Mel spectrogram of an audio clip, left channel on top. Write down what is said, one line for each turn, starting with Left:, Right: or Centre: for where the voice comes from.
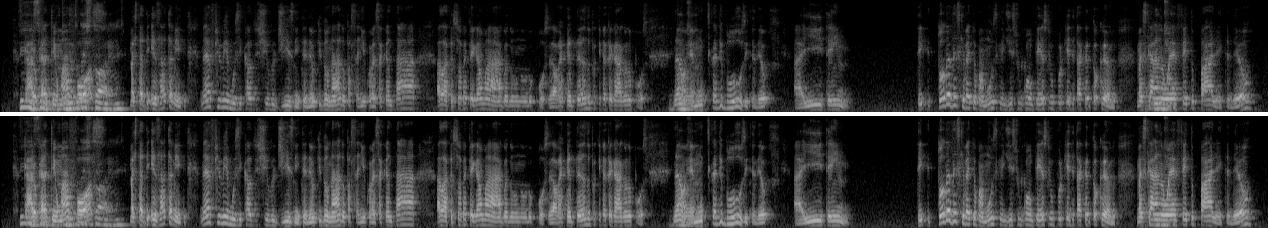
Left: Sim,
Right: Cara,
Left: sim,
Right: o cara tem
Left: deita
Right: uma
Left: dentro
Right: voz,
Left: da história, né?
Right: mas tá de- exatamente. Não é filme musical do estilo Disney, entendeu? Que do nada o passarinho começa a cantar. Ah lá, a pessoa vai pegar uma água no, no, no poço. Ela vai cantando porque vai pegar água no poço.
Left: Entendi,
Right: Não, é música de blues, entendeu? Aí tem. Tem, toda vez que vai ter uma música, existe um contexto e um porquê de estar tocando. Mas,
Left: entendi.
Right: cara, não é feito palha, entendeu?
